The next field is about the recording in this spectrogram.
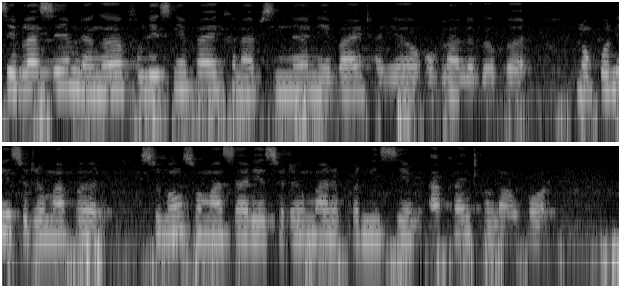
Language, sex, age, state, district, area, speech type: Bodo, female, 30-45, Assam, Chirang, rural, read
